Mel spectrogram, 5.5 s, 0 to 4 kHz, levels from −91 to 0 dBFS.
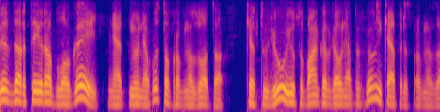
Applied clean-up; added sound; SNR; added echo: neural separator model SepFormer WHAMR!.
